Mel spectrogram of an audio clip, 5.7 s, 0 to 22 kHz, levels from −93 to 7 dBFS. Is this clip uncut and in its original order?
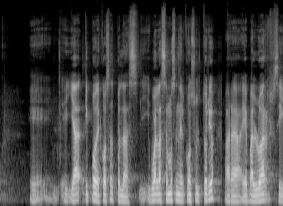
no; 2 cuts; at 1.6 s, 4.4 s

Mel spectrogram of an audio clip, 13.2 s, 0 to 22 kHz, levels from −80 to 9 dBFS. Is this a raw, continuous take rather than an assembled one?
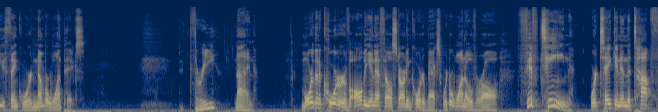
no; 4 cuts; at 1.2 s, 3.7 s, 9.0 s, 10.0 s

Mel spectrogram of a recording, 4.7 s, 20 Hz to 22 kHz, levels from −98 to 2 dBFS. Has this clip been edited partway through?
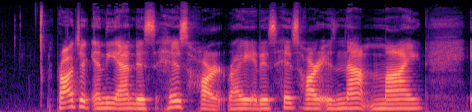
yes; 1 cut; at 0.9 s

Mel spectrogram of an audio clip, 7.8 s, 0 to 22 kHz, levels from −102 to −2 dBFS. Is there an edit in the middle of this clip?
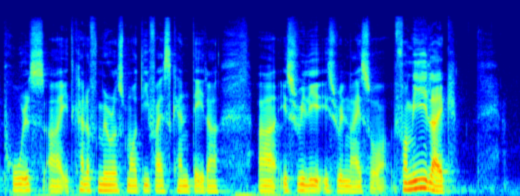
no; 0 cuts

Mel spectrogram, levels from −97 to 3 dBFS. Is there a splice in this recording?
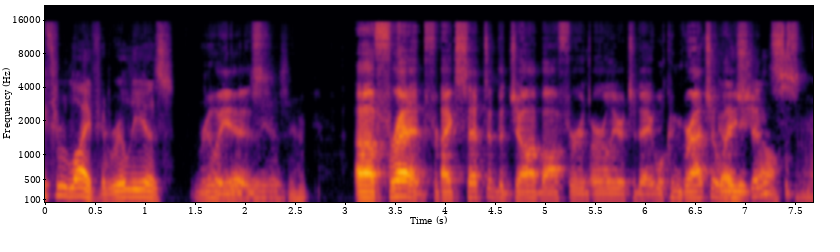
yes; 4 cuts; at 1.4 s, 2.7 s, 4.0 s, 5.4 s

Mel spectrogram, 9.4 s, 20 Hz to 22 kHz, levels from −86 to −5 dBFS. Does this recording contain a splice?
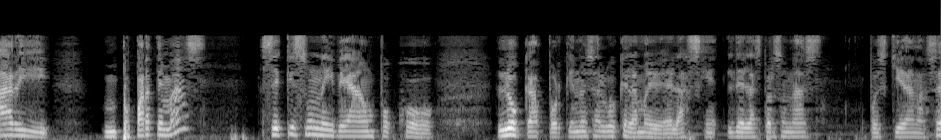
yes; 1 cut; at 2.5 s

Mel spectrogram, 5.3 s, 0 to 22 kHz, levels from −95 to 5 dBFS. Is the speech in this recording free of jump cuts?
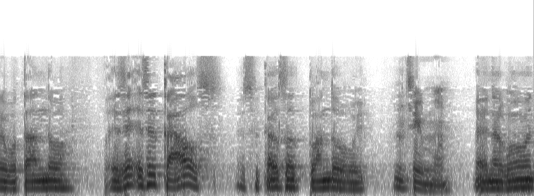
yes; 0 cuts

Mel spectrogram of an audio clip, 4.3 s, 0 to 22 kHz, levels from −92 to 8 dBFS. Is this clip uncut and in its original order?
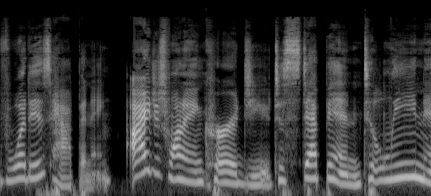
yes; 0 cuts

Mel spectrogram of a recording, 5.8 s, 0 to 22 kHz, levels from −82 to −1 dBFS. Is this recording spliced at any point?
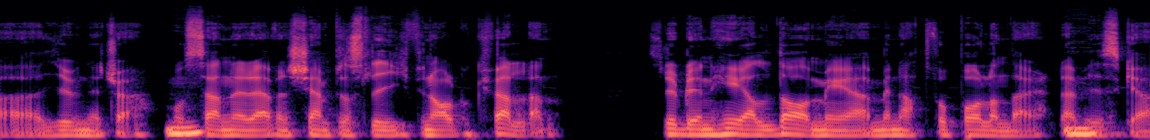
no; 0 cuts

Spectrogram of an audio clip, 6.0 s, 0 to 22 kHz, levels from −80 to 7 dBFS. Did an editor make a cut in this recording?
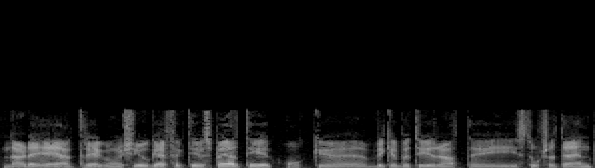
yes; 1 cut; at 2.7 s

